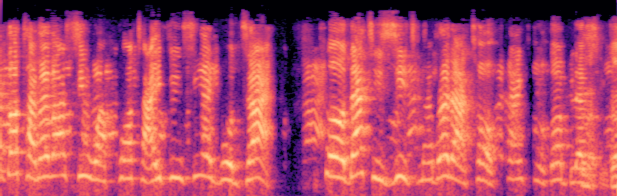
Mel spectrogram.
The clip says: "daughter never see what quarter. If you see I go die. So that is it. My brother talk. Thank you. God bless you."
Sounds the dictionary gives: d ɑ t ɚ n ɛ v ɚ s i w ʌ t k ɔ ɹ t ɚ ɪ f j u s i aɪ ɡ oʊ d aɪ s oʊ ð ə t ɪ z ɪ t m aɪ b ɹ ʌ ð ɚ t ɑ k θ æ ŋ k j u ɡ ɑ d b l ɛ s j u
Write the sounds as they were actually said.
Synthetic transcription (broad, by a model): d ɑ t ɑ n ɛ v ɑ s i w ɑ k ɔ t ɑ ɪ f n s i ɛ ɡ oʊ d aɪ s oʊ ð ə t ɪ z ɪ t m aɪ b ɹ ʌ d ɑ t ɑ k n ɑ k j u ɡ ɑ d b l ɛ s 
